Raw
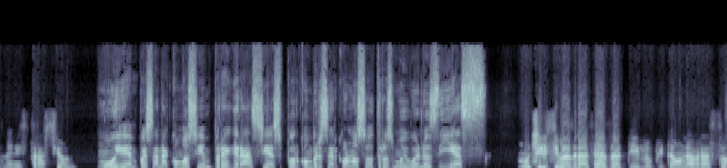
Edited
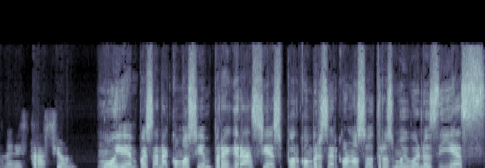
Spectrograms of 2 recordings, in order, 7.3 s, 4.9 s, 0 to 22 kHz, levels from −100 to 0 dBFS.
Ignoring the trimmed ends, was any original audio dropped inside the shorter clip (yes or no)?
no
